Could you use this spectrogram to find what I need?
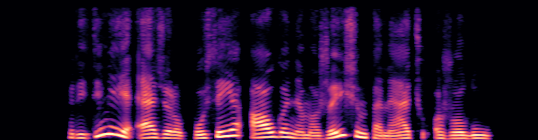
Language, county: Lithuanian, Vilnius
